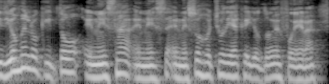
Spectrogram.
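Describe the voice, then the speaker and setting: Recorded very cleanly with a silent background, a man of medium pitch speaks at a moderate pace with ordinary pitch variation. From Venezuela, Mérida Andes. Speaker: pastor. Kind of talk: testimony. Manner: halting, many fillers.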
